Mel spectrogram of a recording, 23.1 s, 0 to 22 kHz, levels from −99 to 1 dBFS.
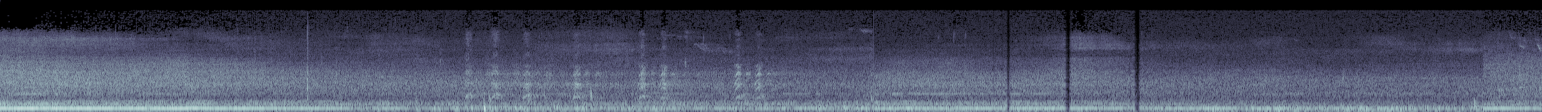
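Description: Three short stalls from a late packet appear at 15.09 s, 15.97 s and 17.01 s. Each time, a packet arrived behind schedule, the jitter buffer ran dry, and the receiver held the last sound for about 39 ms, 67 ms and 69 ms before resuming exactly where it left off, with nothing lost. On a spectrogram these show as brief frozen, horizontally smeared bands; the waveform shows a flat, repetitive stretch.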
